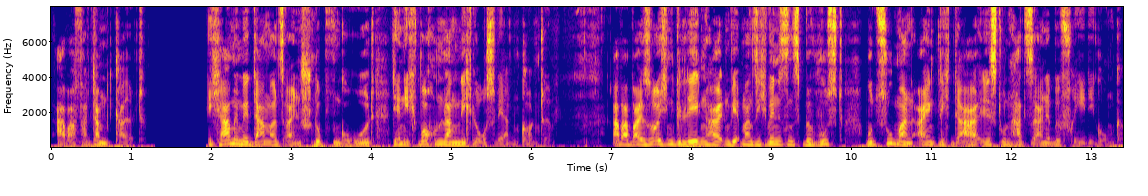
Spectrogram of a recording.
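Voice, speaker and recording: A man's voice: mid-range voice, a little mellow, no echo, voice pushed up. A man voicing a stout, sly and jovial chief inspector who talks in a dry, offhand way. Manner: dry, wry, offhand murmuring.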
